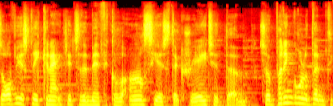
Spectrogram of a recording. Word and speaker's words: Arceus: previous videos, but yes, I do say it as Arceus. Yes, I do know that Arceus is probably the correct pronunciation. No, I'm not going to start saying it differently.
